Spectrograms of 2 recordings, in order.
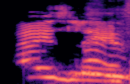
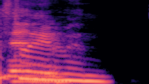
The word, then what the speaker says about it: Eisleben: Eisleben. Eisleben. You're right. Everyone can call out my terrible German pronunciation today.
